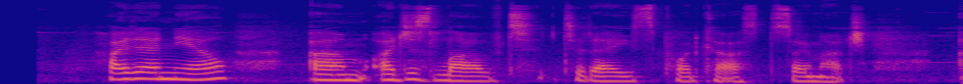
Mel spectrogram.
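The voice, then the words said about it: Australian accent. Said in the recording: “her Australian accent ... gives girlfriends a little international flair”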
